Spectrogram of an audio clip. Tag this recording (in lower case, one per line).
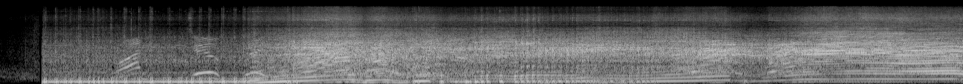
driving snowmobile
